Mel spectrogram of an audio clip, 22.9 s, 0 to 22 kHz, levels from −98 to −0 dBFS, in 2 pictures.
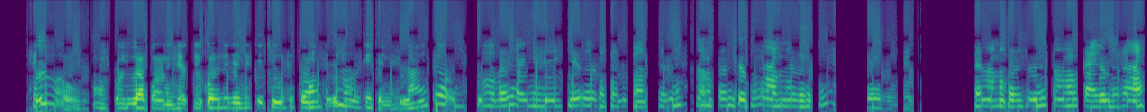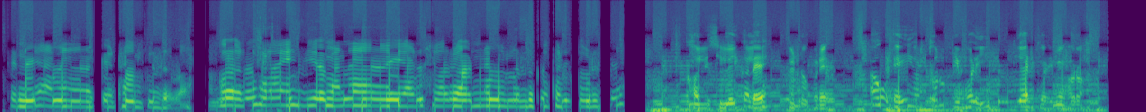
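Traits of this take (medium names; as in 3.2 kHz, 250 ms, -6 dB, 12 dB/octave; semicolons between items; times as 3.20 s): a quantiser's noise floor 8-bit, dither none; chopped level 3 Hz, depth 60%, duty 40%; notches that jump at a steady rate 11 Hz 340–1900 Hz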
